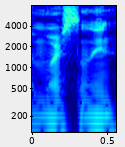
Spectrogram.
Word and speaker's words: Marceline: Or, Michael, how does it actually pronounced? They meet unforgettable characters like Princess Bubblegum. Is it Marceline? Is that right? Yeah, Marceline.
